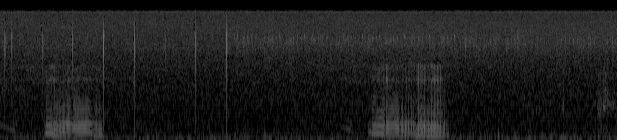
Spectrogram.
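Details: Old man snoring: two loud, rattling snores on breathing in, a few seconds apart, with light clicks between.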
